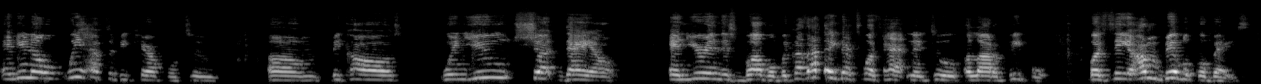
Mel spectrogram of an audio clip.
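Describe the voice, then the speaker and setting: Distant-miked, high-voiced woman talk host. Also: lively intonation, measured pace. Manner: folksy, emphatic, repeats phrases for effect. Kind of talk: conversational opinion talk.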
